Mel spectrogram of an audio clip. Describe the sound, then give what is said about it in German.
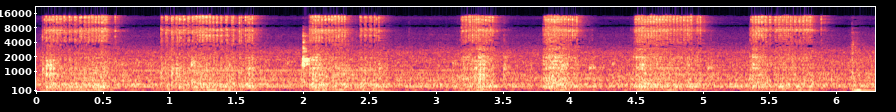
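Rapid computer mouse clicking in repeated bursts, each volley a fast rattling stream of clicks separated by short pauses, moderately quiet with no talking, while playing a computer game. “Man sollte jetzt auch extra meine Maus hören.”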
